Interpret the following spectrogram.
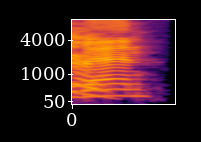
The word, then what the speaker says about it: Rubén: No, say Rubén. See, it's very nice. But people call me, hey, Rubén, is what?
